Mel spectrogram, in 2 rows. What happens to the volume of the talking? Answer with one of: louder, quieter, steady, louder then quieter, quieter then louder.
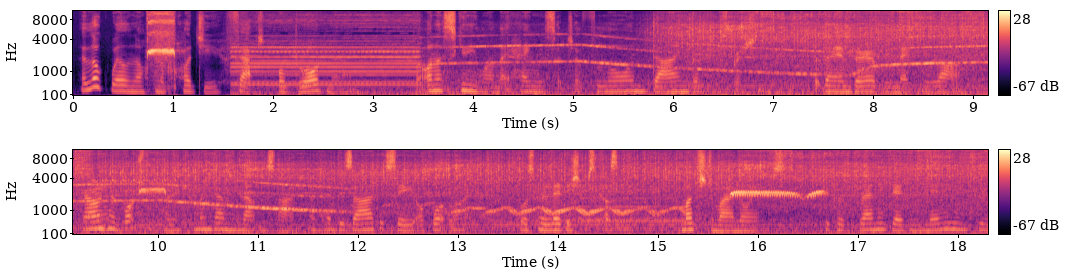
steady.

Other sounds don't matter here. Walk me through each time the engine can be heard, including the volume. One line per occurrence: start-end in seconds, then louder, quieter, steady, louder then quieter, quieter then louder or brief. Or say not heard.
5.7-18.2 steady.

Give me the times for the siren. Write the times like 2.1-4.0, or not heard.
3.4-15.3.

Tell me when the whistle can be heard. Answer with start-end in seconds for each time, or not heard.
0.7-1.1, 9.8-10.2, 15.7-16.7.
